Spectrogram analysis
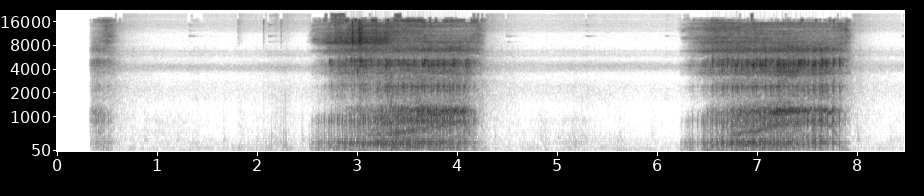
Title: Sleeping snoring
